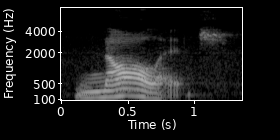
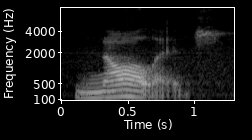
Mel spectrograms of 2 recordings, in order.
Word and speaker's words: knowledge: the word is knowledge so the rule says if it's a two-syllable noun you stress the first syllable so knowledge knowledge the second part of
